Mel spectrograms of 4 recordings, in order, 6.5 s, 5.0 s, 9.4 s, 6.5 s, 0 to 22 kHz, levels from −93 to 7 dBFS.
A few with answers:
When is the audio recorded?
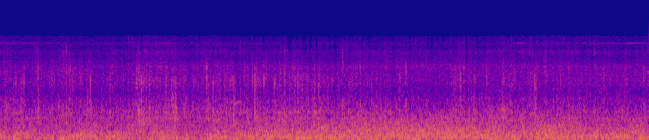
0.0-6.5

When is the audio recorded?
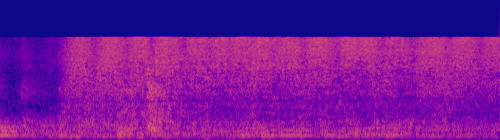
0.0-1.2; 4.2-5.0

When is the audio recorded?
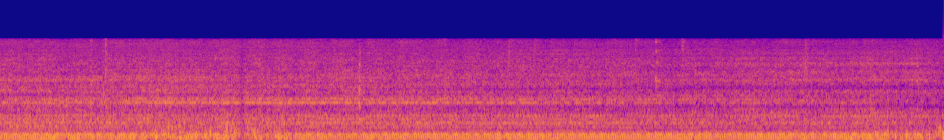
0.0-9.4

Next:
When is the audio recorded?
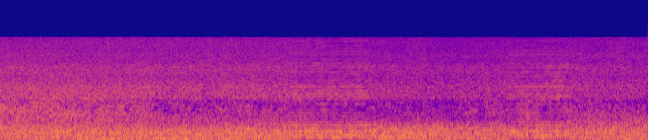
0.0-2.9; 3.7-5.1; 5.7-6.5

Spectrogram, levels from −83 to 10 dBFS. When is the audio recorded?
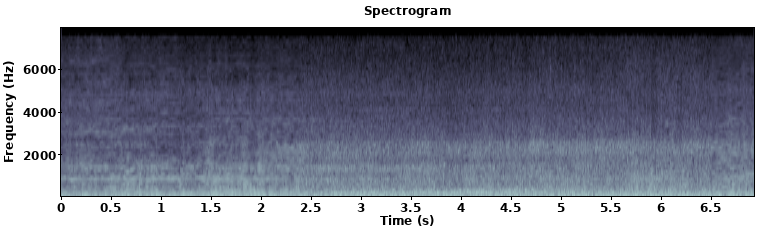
2.4-6.5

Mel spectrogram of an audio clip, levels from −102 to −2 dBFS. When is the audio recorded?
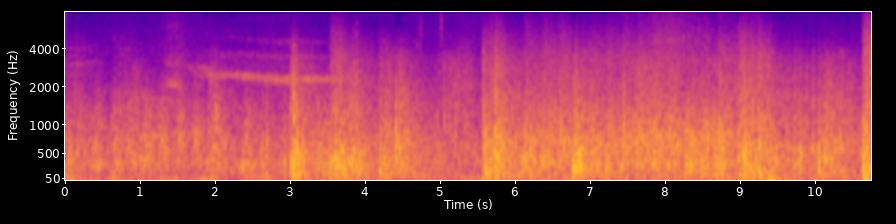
0.0-8.2; 8.8-10.8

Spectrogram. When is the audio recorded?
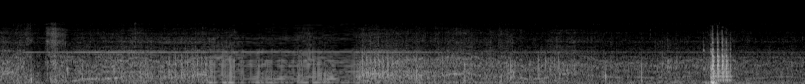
0.0-2.1; 3.6-8.1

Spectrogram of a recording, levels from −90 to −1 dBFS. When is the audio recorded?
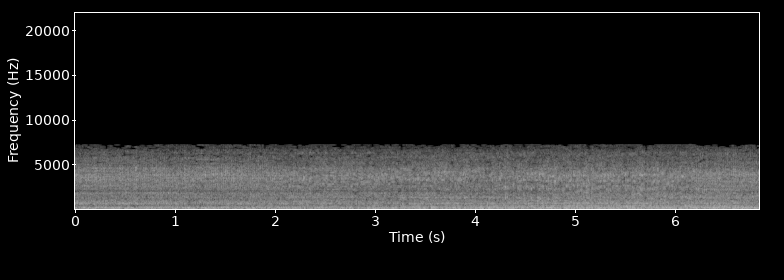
0.0-2.1; 6.2-6.8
